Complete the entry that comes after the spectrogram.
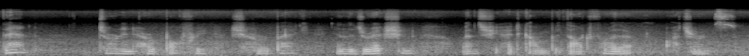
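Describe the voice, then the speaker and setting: A whispered voice at a moderate pace, broken by long, frequent pauses, comes through noticeable background noise. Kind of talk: story reading. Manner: soft-spoken.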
